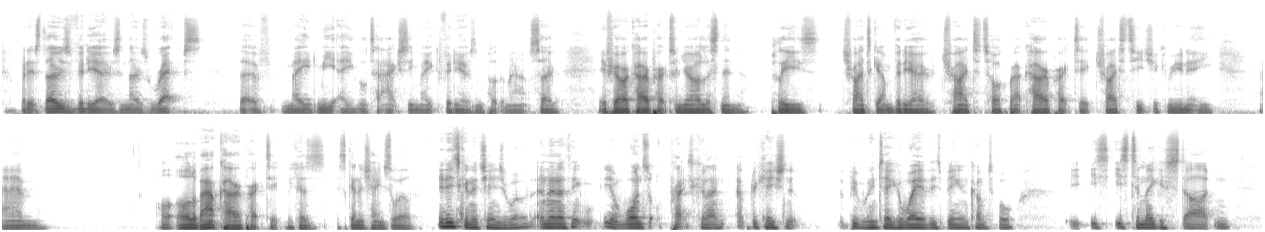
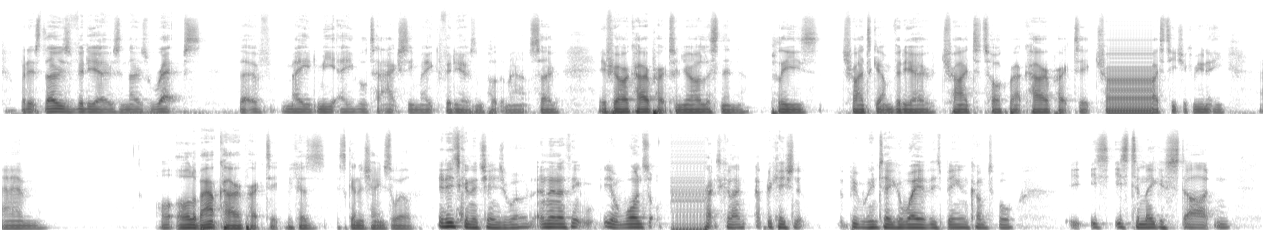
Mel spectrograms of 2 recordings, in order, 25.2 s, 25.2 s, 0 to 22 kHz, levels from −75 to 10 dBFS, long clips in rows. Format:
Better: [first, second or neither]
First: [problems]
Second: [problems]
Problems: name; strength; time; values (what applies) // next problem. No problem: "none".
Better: first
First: none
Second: audio freezing; at 11 s and at 19 s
